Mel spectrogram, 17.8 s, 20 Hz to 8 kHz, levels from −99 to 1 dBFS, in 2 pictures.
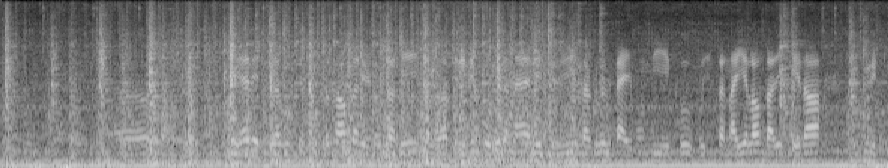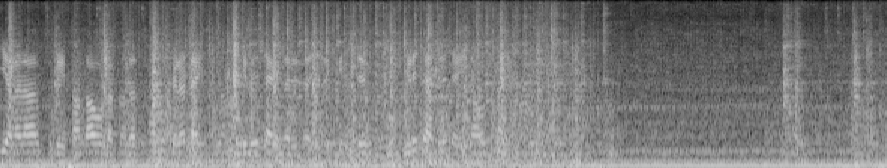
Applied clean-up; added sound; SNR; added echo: none; Engine / Mechanisms; -4 dB; none.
